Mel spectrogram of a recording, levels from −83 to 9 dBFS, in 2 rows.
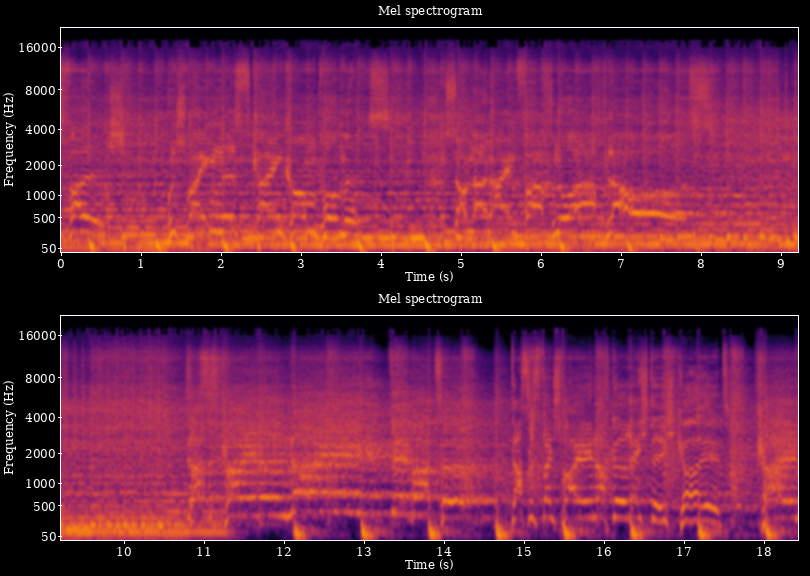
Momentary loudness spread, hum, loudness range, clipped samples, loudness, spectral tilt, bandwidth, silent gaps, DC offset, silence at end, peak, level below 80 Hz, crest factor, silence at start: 2 LU; none; 1 LU; under 0.1%; -17 LUFS; -3.5 dB/octave; 18 kHz; none; under 0.1%; 0 s; -4 dBFS; -30 dBFS; 12 dB; 0 s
